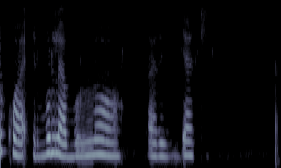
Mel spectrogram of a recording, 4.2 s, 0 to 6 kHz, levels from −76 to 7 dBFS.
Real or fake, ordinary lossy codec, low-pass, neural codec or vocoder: real; none; 5.4 kHz; none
